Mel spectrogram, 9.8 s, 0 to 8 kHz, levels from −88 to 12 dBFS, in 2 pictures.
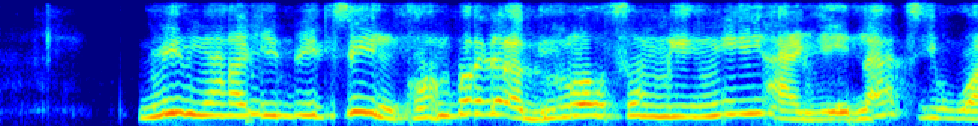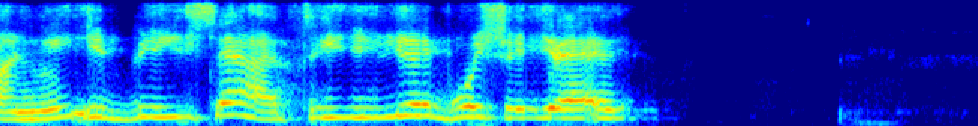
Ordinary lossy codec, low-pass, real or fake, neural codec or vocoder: Opus, 32 kbps; 7.2 kHz; fake; codec, 24 kHz, 1.5 kbps, HILCodec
